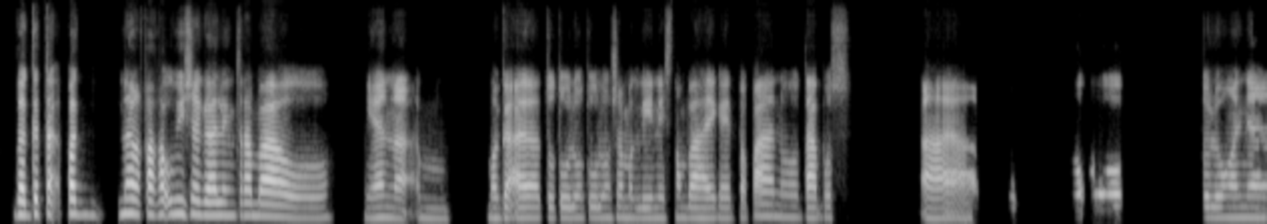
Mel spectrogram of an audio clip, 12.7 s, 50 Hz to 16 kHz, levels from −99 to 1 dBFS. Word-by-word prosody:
'Baga 220 +1 +6
ta 235 - +9
'pag 235 -1 +7 0.4
nakakauwi 225 -1 +3
siya 225 +1 +3
galing 210 0 +3
trabaho, 200 -3 +4 0.7
'yan 170 +1 +2
na 165 - +5 0.2
m - - -17 0.6
mag, 170 0 -4
ah, - - +3 0.2
ah, - - -12
tutulong-tulong 170 0 -7
siya 175 -1 -7
maglinis 165 0 -5
ng 170 -1 -9
bahay 165 0 +1
kahit 165 0 -5
papaano, 195 -2 -1 0.2
tapos, 170 +1 -1 0.9
ah 160 - 0 1.1
oo. 185 0 -5 0.8
Tulungan 170 0 -4
niya 170 0 +1
175 Hz, 120 wpm, -24 LUFS, 170-205 Hz, 1.1 s, ta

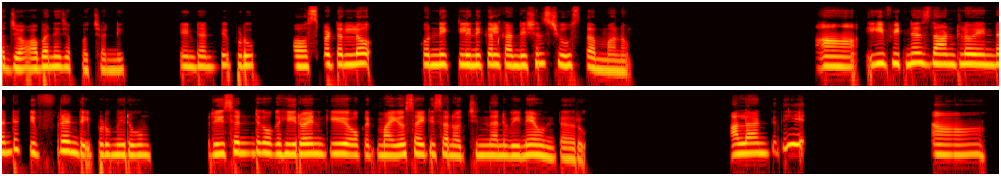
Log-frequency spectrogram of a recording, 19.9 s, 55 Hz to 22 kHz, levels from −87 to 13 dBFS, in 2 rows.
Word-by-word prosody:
Job 200 +2 +1
అనే 225 0 +1
చెప్పొచ్చండి. 180 -2 -8 0.6
ఏంటంటే 225 0 -3
ఇప్పుడు 240 +1 -1 0.5
హాస్పిటల్‍లో 260 +4 +2 0.6
కొన్ని 260 0 +3
క్లినికల్ 255 0 +3
కండిషన్స్ 245 +3 0
చూస్తాం 235 -5 -1
మనం. 170 -1 -3 2.0
ఆహ్, 230 -1 +3 0.3
ఈ - - +5
ఫిట్‌నెస్ 275 0 +2
దాంట్లో 270 0 +3
ఏంటంటే, 260 +4 0
డిఫరెంట్. 260 +2 +1
ఇప్పుడు 230 -1 -2
మీరూ 225 0 +1 0.8
రీసెంట్‌గా 250 +2 +2
ఒక 235 - -1
హీరోయిన్‌కి 240 0 +3 0.2
ఒకటి 220 0 -8
మయోసైటిసని 225 0 +1
ఒచ్చిందని 215 +1 -2
వినే 215 +2 +2
ఉంటారు. 180 -4 -4 1.5
అలాంటిది 250 - +1 1.5
ఆహ్ 225 0 -4
235 Hz, 85 wpm, -23 LUFS, 220-255 Hz, 2.0 s, ఈ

